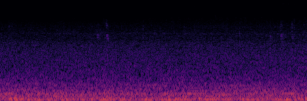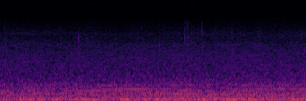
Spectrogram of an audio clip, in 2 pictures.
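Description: Steady low wind rumble on a handlebar-mounted phone's microphone while riding a bicycle, mixed with tyre and road noise; a faint steady hum comes in about halfway through.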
